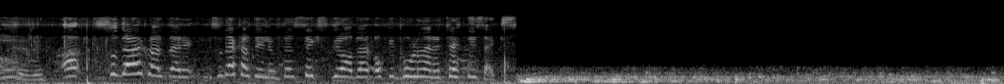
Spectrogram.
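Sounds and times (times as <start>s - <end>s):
muffled underwater water rumble: 5.2s - 10.0s.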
